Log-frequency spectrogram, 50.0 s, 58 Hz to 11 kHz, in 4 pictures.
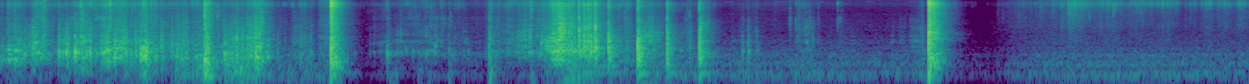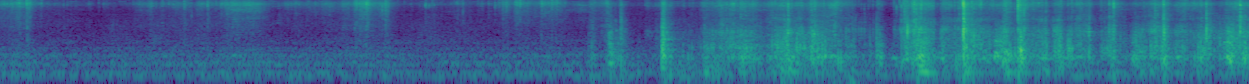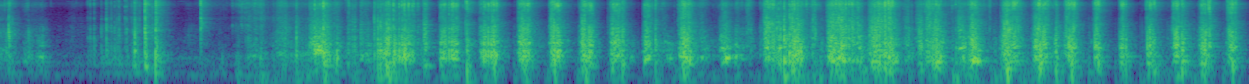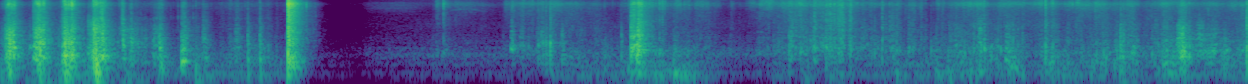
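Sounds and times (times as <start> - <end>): balloon rubbing and squeaking: 0.0 - 3.4, 27.4 - 40.4
balloon popping: 3.2 - 3.5, 9.2 - 9.6, 27.8 - 40.6.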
